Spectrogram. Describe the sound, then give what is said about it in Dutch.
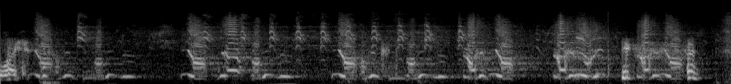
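An Iuna bird gives its everyday call loudly in a long, rapid run of harsh, yelping notes that rise and fall in pitch, repeating in bursts for several seconds with no voices. “die heeft het afgeleid van de zang van de Iuna-vogel.”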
